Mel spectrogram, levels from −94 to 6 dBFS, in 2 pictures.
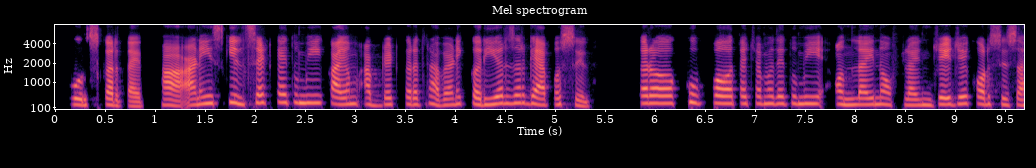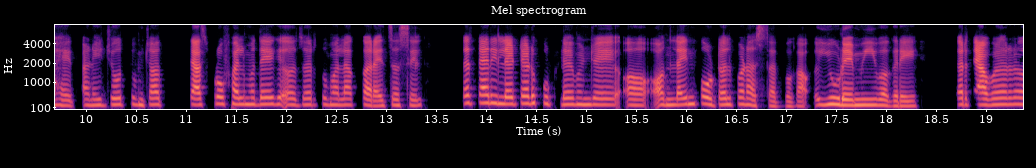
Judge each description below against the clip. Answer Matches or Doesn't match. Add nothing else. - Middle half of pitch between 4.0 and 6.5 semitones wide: Doesn't match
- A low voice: Doesn't match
